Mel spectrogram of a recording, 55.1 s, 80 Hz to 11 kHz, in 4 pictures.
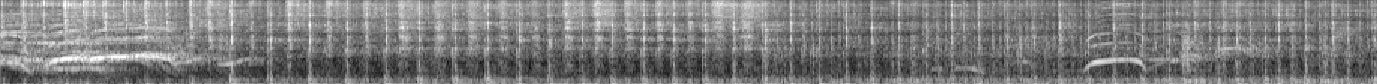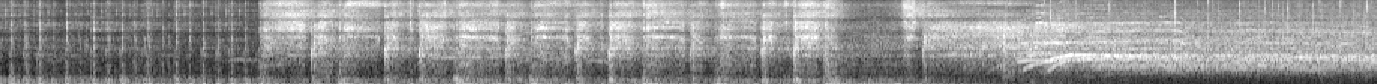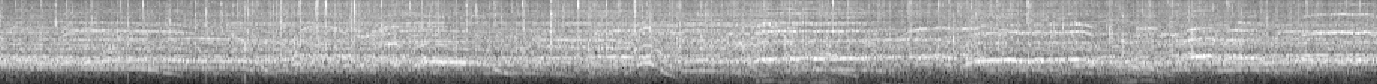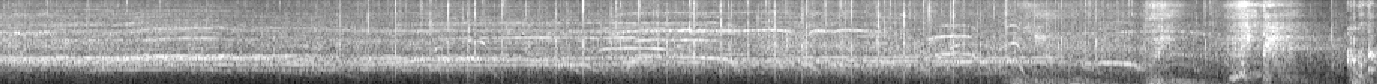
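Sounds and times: crowd cheering and screaming: 0.0s - 2.9s, 8.9s - 20.2s, 23.0s - 55.0s
beatboxed drums with bass kicks: 0.0s - 24.3s, 51.4s - 55.0s.

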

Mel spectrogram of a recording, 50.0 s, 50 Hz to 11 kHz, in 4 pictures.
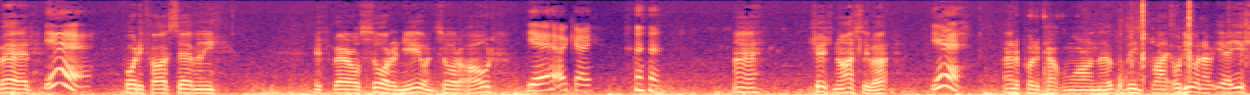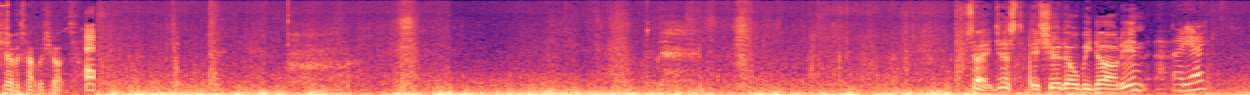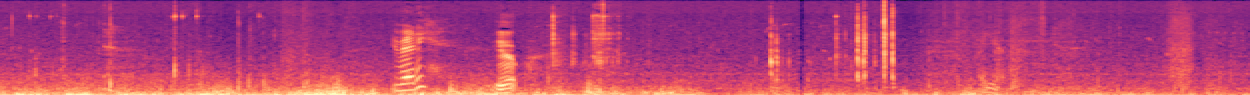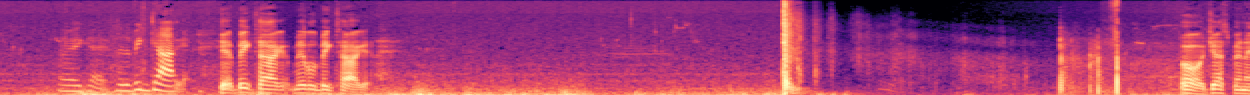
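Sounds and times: wind buffeting microphone: 0.0s - 50.0s
steady low rumble: 44.9s - 50.0s
rifle shot: 45.3s - 49.0s.

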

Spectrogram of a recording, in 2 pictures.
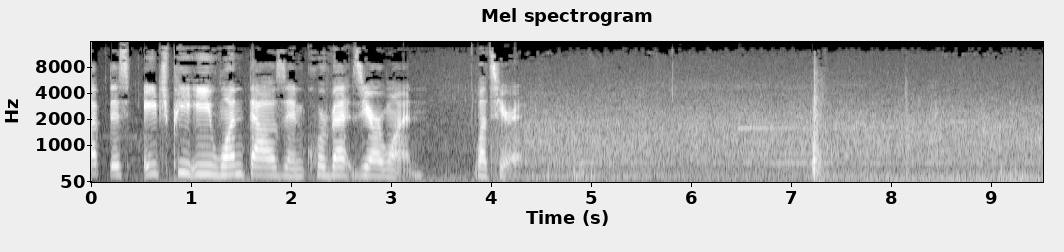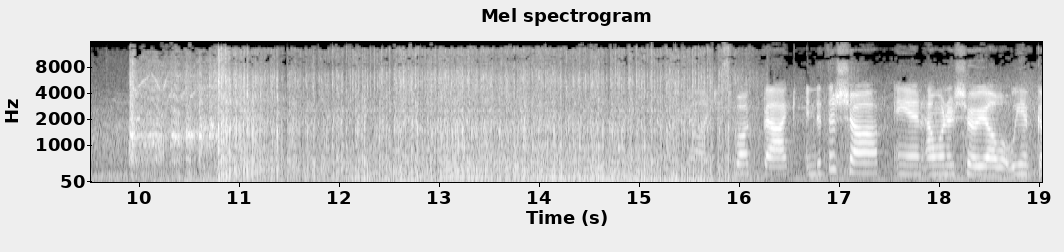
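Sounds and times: engine cranking: 9.9s - 16.1s
engine running loudly: 10.8s - 16.2s.

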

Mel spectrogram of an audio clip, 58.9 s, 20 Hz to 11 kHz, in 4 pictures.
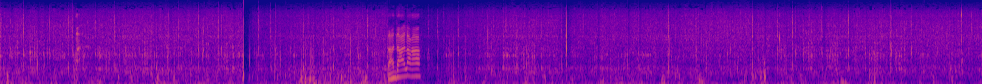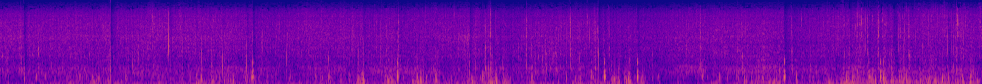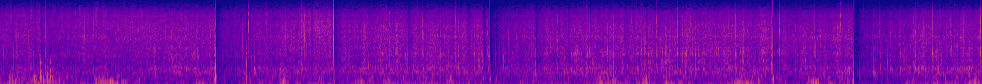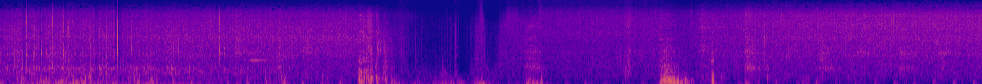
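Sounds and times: bike ticks and knocks: 0.0s - 48.8s
rain pattering on camera: 0.0s - 58.9s
low rumbling: 53.9s - 58.5s.

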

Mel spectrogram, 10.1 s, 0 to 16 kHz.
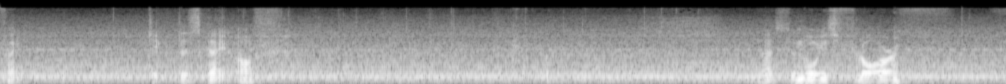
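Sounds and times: cooling fans droning: 0.0s - 10.0s.

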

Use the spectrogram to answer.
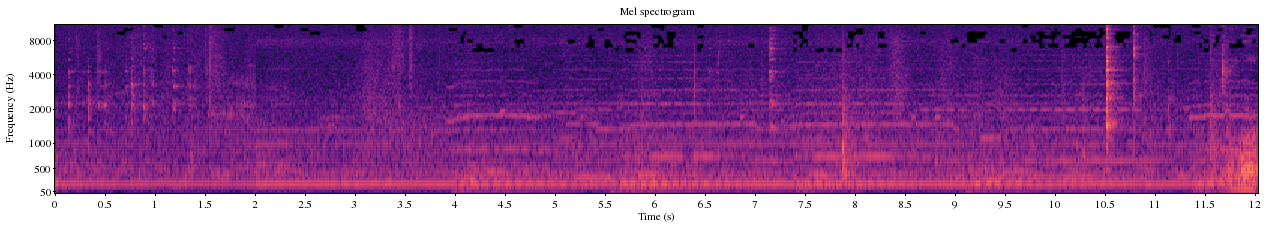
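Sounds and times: film score sustained notes: 2.0s - 12.0s.

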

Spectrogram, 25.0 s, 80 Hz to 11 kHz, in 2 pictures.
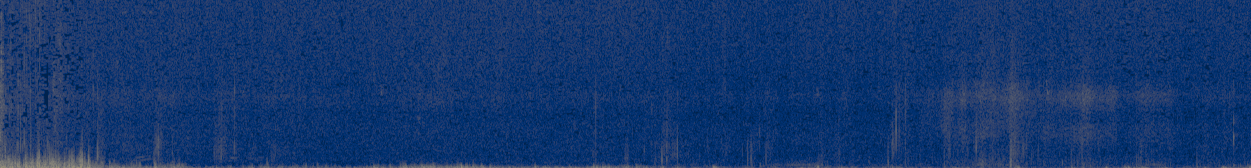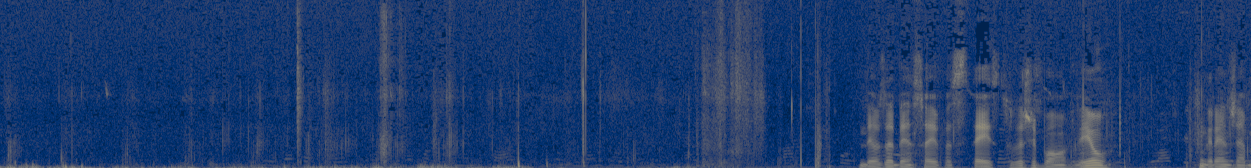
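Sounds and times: footsteps on dirt road: 0.0s - 3.3s, 5.6s - 25.0s
wind gusting on microphone: 0.0s - 19.8s.

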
